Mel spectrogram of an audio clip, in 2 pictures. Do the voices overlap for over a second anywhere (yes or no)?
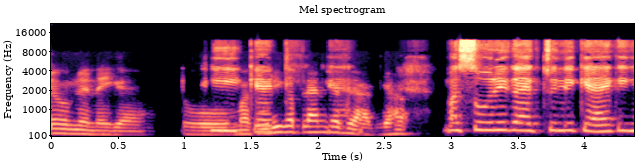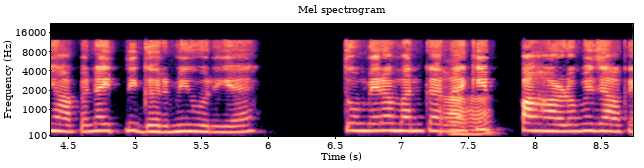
yes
